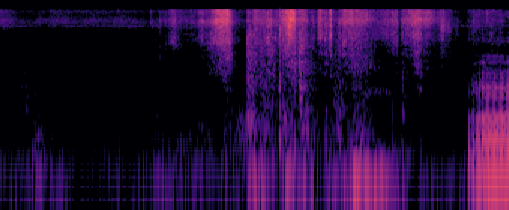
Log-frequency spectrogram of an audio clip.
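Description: Playing cards rustle and slide against each other.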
